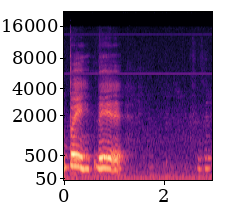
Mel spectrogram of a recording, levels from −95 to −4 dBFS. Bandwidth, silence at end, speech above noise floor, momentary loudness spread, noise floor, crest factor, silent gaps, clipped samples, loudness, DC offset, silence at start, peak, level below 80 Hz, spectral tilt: 11 kHz; 0.05 s; 29 dB; 21 LU; -46 dBFS; 16 dB; none; under 0.1%; -17 LUFS; under 0.1%; 0 s; -4 dBFS; -46 dBFS; -6 dB/octave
